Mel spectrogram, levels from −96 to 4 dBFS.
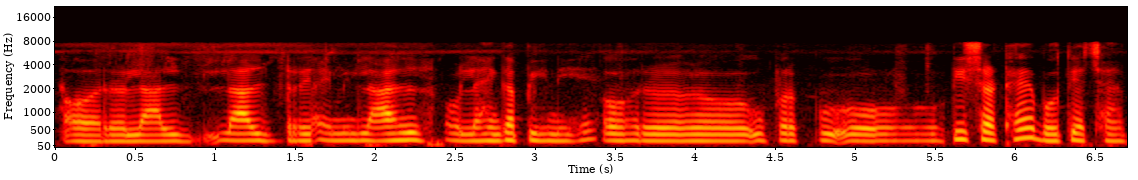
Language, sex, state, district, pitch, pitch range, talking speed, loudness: Hindi, female, Chhattisgarh, Balrampur, 190 Hz, 185-200 Hz, 160 wpm, -36 LUFS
